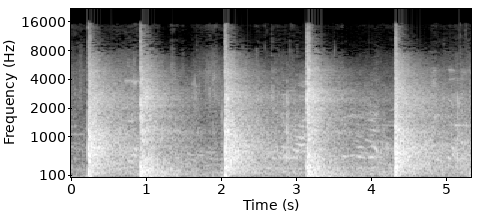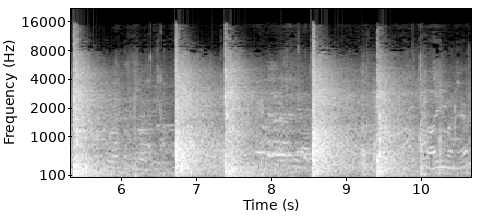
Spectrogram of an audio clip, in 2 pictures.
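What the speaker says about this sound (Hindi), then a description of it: "मिश्रा जी को कैबिनेट मंत्री बनाए जाने पर डबरा गृह निवास पर भाजपा कार्यकर्ताओं ने आतिशबाजी और मिठाइयां भी बांटी" Fireworks and firecrackers set off by party workers at a home celebration in Dabra, with nine sharp loud bangs spaced about a second apart, each followed by a crackling decay.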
